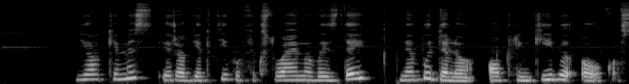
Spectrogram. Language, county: Lithuanian, Klaipėda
